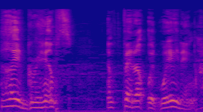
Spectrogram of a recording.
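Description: Using a put-on character voice, a female-sounding speaker talks raspily at a medium pitch. Her pace is fairly slow, with music in the background. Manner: girly voice.

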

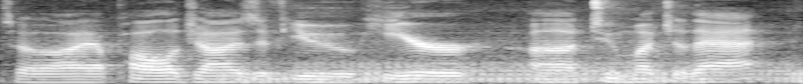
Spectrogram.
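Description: A man talks at a very slow pace while noticeable background noise plays behind him. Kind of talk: casual unboxing commentary. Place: home room. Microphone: camera far.

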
